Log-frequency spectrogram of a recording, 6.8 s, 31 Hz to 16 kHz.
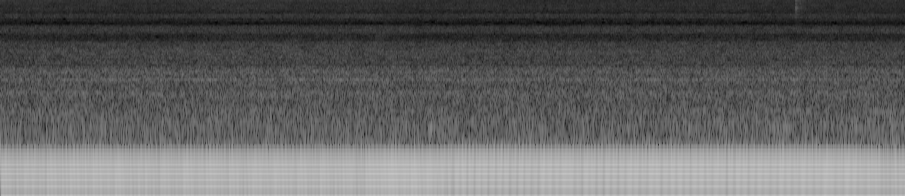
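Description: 2020 Maserati engine idling in Drive, heard from inside the cabin as a steady low hum, with the idle speed shifting up about three seconds in. The owner calls this idle "going crazy", rising and falling up and down.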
